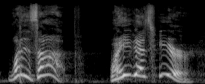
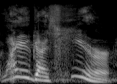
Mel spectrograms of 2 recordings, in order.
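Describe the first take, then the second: First: Very high, exaggerated bafflement; baffled. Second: Mildly puzzled question, pitched up; retold bafflement, a higher voice. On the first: Counselor pressing a seemingly perfect couple, comically baffled. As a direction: squeak it out in mock disbelief. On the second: Counselor to a seemingly fine couple, puzzled.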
